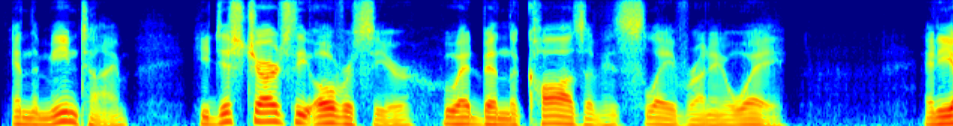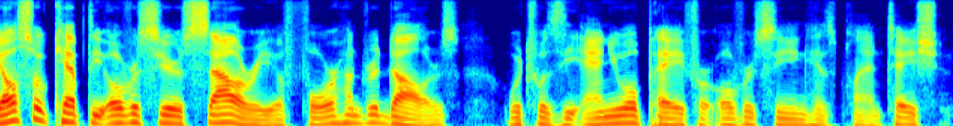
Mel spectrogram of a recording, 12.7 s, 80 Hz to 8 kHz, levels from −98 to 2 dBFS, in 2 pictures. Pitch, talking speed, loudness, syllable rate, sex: 110 Hz, 175 wpm, -20 LUFS, 5.5 syllables/s, male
